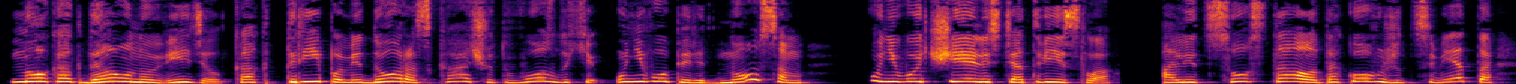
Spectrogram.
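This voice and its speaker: A woman narrating an audiobook in the first person with lively, expressive storytelling. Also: high voice.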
